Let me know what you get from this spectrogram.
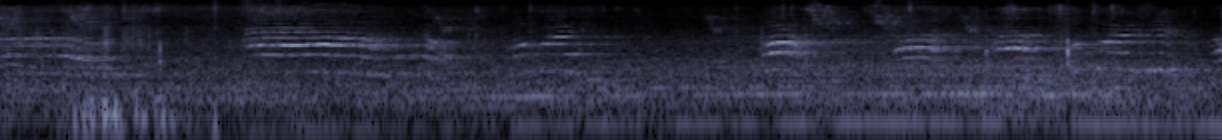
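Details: Homeless street cats meowing: a run of short meows, some with a rising then falling pitch, spaced a second or two apart, mixed with human voices nearby.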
